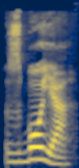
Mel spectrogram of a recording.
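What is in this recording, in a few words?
"збоя", Komi, female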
